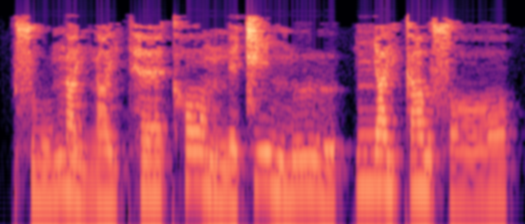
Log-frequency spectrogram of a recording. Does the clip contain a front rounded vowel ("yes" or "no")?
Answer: no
